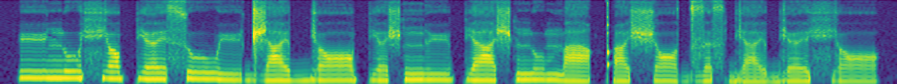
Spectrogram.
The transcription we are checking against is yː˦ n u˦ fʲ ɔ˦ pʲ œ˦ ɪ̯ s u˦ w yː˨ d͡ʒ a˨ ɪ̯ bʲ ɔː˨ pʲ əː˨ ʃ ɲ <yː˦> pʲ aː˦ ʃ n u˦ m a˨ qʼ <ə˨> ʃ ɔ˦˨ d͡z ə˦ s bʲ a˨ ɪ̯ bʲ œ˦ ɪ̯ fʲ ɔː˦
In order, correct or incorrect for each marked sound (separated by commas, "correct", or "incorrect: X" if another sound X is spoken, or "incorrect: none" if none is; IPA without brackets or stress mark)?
correct, correct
